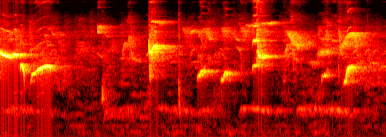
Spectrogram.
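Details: Shrill, excited notes from a Javan tesia singing gacor ngeplong: bright whistled upslurs and sudden sharp chips separated by short pauses, over a faint steady low tone.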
